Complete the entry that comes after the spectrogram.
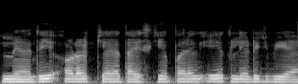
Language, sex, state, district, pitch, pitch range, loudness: Hindi, male, Bihar, Kaimur, 125 Hz, 125-130 Hz, -13 LUFS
